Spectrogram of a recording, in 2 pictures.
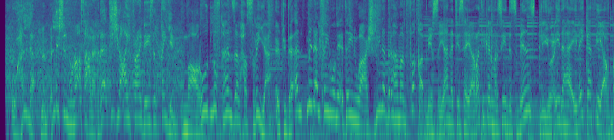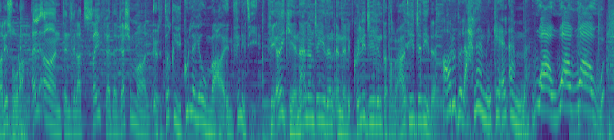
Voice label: radio Arabic; radio showreel; AUDIO POST Production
